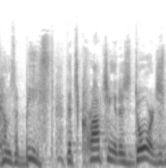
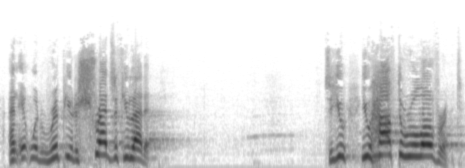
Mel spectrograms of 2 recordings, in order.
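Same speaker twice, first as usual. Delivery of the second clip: urgent warning; 7 semitones higher, 8 dB louder than usual. Acted. God warning Cain, voice rising.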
